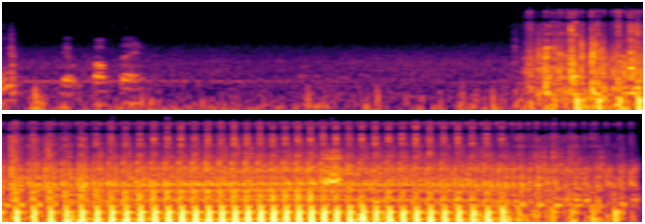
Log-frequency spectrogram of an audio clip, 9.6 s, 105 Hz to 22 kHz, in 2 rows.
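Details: 1972 Hayterette mower, very worn after hundreds of hours cutting a paddock last year, cold start after sitting six to seven months with fresh fuel topped onto old fuel: weak pull-cord tugs, then fires into a fast, uneven putter; hard starting.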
